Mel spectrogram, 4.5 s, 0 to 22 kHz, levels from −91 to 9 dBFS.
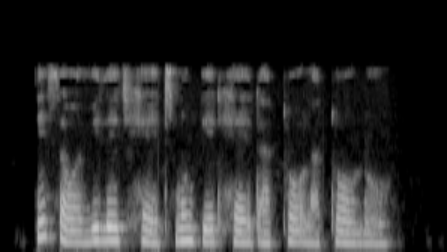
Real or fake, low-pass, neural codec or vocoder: real; 7.2 kHz; none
